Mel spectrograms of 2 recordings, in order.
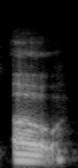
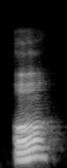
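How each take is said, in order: First: The O vowel is longer, rounded and diphthong-like. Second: The O vowel is short, pure and less rounded. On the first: "It kind of turns into a bit of a diphthong in um, in English" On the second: "O versus O"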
